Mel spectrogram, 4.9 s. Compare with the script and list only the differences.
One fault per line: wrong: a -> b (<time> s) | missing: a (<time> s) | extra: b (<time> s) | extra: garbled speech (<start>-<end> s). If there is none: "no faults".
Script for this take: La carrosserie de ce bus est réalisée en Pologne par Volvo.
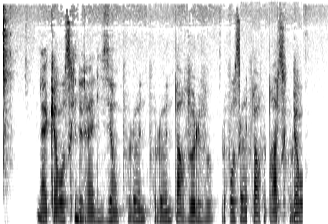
missing: ce bus est (1.2 s)
extra: Pologne (2.2 s)
extra: garbled speech (3.3-4.5 s)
